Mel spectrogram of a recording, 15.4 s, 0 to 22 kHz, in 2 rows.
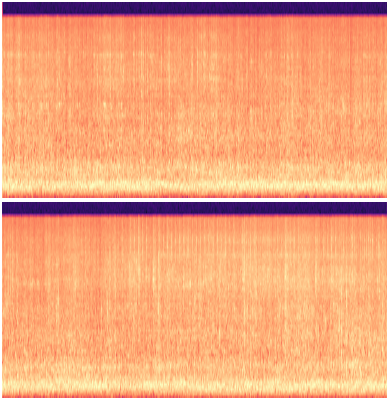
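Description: Passenger carriages of a 10.25-inch gauge miniature railway on the move, heard from on board: a steady rumble of small wheels running on the rails.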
